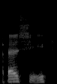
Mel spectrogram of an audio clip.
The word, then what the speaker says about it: Pesci: You called him Joe Pesky instead of Pesci.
